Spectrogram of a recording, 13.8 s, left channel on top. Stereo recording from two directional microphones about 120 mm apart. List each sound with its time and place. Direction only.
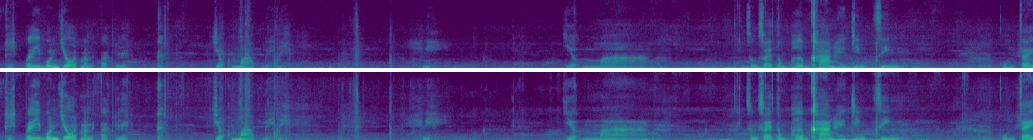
0.0 s speech: 35° right (ahead or behind)
1.3 s a sound: 60° right (ahead or behind)
2.8 s speech: 60° right (ahead or behind)
7.5 s speech: 20° right (ahead or behind)
9.9 s speech: 10° right (ahead or behind)
13.3 s speech: 20° right (ahead or behind)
